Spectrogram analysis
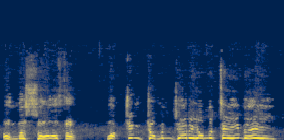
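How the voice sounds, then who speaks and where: A man voicing a shrill, panicky, bossy wife in a screeching falsetto. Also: normal speed, dark tone, highs cut off. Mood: shrieking. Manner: bossy, exasperated.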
